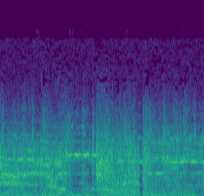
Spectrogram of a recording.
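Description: A loud crash of an object being smashed, with film background music playing.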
